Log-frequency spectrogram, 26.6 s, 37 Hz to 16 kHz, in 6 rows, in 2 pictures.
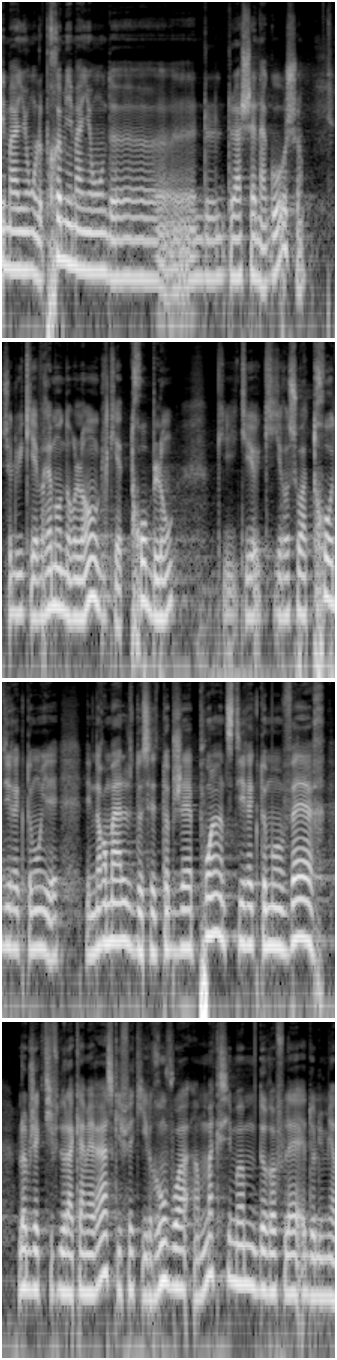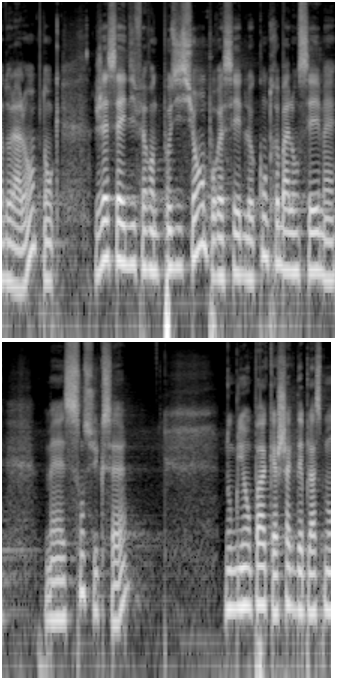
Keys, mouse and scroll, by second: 1.2 r, 3.9 g, 7.7 g, 13.4 r, 18.3 g, 19.8 r, 21.3 g, 22.2 r, 22.2 g, 26.1 shift+d.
